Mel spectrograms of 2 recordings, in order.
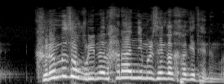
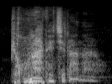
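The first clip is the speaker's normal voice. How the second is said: whisper; 5 semitones lower, 11 dB quieter than usual. Real, not acted. Whispered punchline after heavy preaching.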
